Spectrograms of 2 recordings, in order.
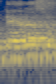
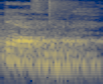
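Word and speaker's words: pterosaur: देखो नेक्स्ट है आपका, बहुत सारे वर्ड मिलते हैं आपको, जैसे लिखा देखो टेरासोर पढ़ेंगे, इससे क्या पढ़ेंगे? टेरासोर।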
